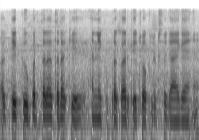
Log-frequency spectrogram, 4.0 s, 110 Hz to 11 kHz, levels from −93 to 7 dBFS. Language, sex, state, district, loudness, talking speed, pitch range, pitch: Hindi, male, Chhattisgarh, Sarguja, -18 LUFS, 195 wpm, 110-120 Hz, 120 Hz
